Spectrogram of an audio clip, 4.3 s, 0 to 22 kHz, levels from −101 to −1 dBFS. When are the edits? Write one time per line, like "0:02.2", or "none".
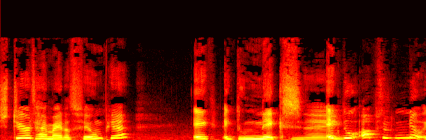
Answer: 0:02.2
